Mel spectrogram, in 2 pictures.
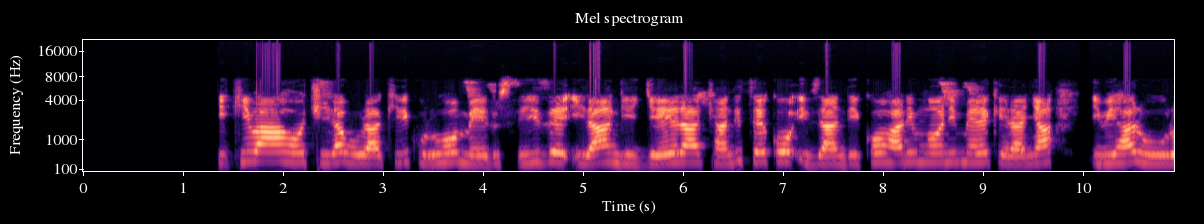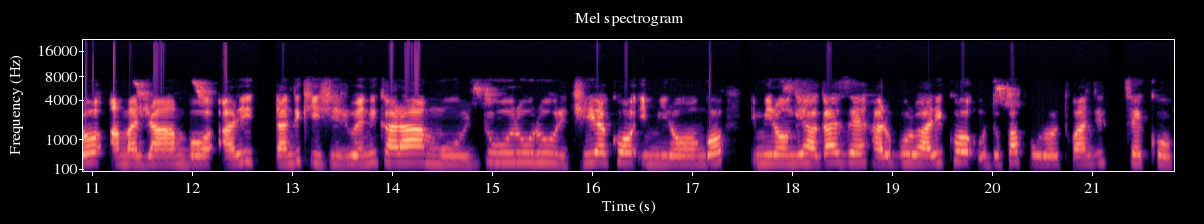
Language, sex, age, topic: Rundi, female, 18-24, education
